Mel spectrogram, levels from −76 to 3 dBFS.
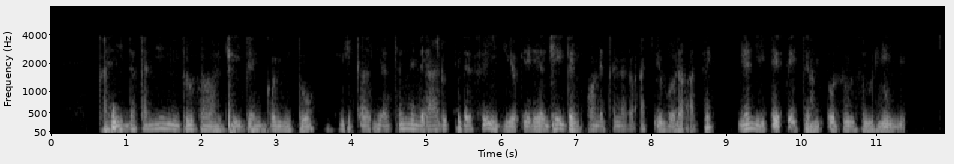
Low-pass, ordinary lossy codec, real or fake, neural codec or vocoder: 7.2 kHz; AAC, 16 kbps; fake; codec, 24 kHz, 1.5 kbps, HILCodec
